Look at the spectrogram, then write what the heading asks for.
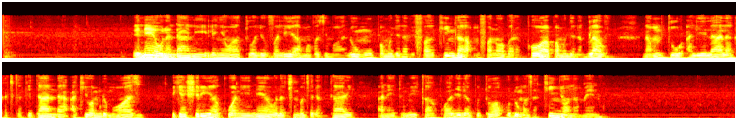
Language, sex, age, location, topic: Swahili, male, 25-35, Dar es Salaam, health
